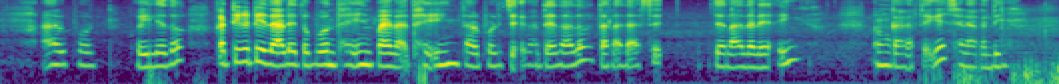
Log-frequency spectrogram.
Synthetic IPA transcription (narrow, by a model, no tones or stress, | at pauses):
aɾpɔ | kɔjlɛd̪ɔ | kaʈikəʈid̪aʔɾɛt̪ɔbɔnt̪ʰaɛiɲpajɾa̰ʔt̪ʰaɛʔiɲt̪aɾpɔɾt͡ʃɛʔ̚kat̪ɛʔd̪aʔd̪ɔt̪alad̪aʔsɛ | d͡ʒalad̪aɽɛjaʔiɲ | ɔmkakat̪ɛ̰ʔɡɛsɛɽakad̪iɲ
